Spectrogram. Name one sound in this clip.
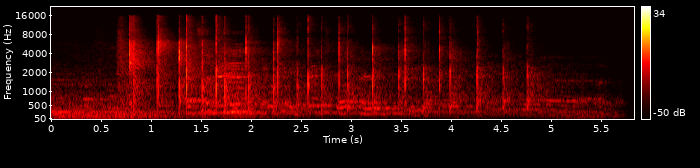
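An acoustic guitar is strummed in sharp, quick strokes.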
